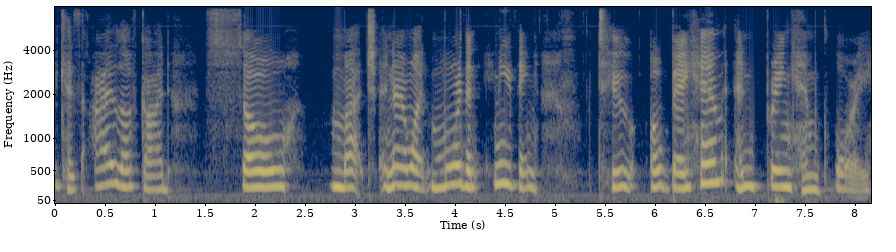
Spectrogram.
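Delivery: speaking through tears. A speaker talking to listeners while in tears right now. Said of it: "I am in tears right now".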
